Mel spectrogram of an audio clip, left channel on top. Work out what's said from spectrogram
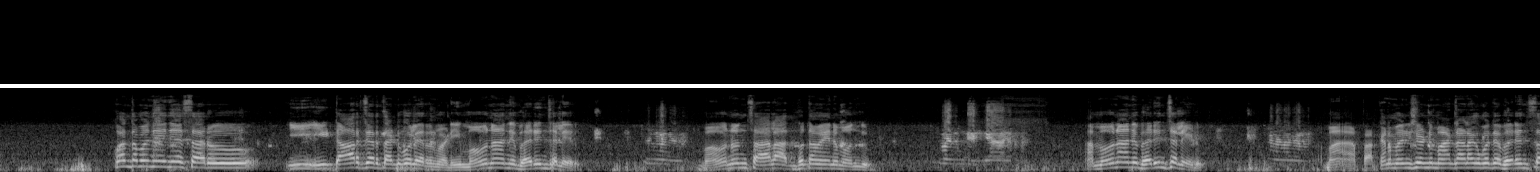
కొంతమంది ఏం చేస్తారు? ఈ టార్చర్ తట్టుకోలేరు అన్నమాట, ఈ మౌనాన్ని భరించలేరు. మౌనం చాలా అద్భుతమైన మందు. ఆ మౌనాన్ని భరించలేడు. పక్కన మనిషి ఉండి మాట్లాడకపోతే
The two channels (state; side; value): silent; left; digital silence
